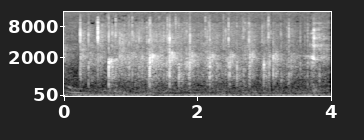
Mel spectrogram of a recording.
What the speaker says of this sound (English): let's put our hands together to welcome the Honorable Minister for kindly sharing his esteemed views with all of us.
